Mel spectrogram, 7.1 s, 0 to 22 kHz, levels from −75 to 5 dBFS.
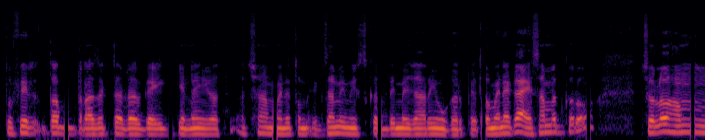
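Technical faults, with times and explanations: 0.37–2.26 s, call bitrate drop: encoding falls from 32 to 11 kbps, so the sound turns rough and muffled; the spectrogram shows a hard ceiling dropping from 20 kHz to 8 kHz.
0.64, 1.68, 2.72, 3.77, 4.81, 5.86, 6.90 s, gap between chunks: 44 ms silent holes after each 1 s chunk, seen as sharp-edged blank columns and flat waveform dropouts.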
